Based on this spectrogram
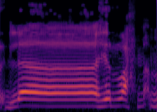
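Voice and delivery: الله held far too long on a high note; wrongly overstretched recitation. Shown as a demonstration. Teacher mocks a mistaken reading, الله overstretched. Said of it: "ما يصح يا أخي".

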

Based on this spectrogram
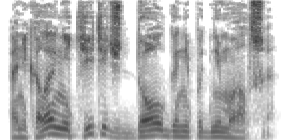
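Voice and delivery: plain reading voice

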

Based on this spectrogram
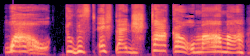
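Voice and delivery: high snowman voice, slightly pressed; a bit squeezed. A narrator's reading. Olaf squeezed in the monster's hug, slightly pressed. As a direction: talk while being hugged too tight. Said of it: "sagte Olaf etwas gepresst".

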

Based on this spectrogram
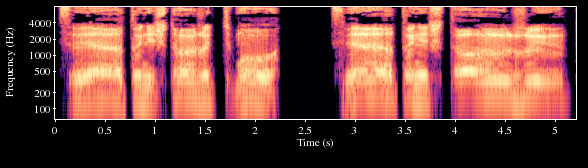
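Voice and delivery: high, very slow chant; entranced holy warrior's drawn-out mantra; dazed zealot. A narrator's reading. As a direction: intone it high, stretching each word. Old light warrior drones his mantra.

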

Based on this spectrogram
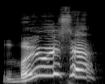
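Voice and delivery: high, loud, incredulous; appalled high-pitched questioning; shocked denial. Acted. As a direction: protest as if scandalised by the question. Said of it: "вирази різних ступенів потрясіння і жаху".

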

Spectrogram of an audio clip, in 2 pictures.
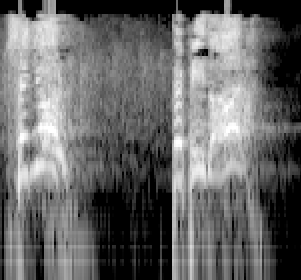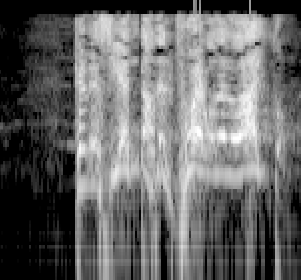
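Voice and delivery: a prophet crying out loud to God before the people; fervent prayer. Retold or imitated. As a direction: call down fire from heaven at full voice. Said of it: "Y entonces oró".

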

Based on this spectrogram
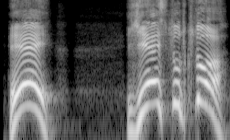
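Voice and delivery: loud high call into emptiness; shouting over wind. Acted. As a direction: shout out to the empty houses. Calling out again.

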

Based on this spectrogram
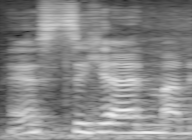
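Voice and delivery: usual speaking voice

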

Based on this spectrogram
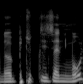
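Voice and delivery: usual speaking voice

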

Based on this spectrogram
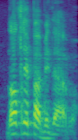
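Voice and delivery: men at the door warn the women off, hurried shout. A narrator's reading. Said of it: "d'une voix précipitée leur cria".

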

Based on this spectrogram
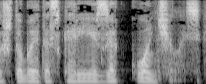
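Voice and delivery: ordinary delivery

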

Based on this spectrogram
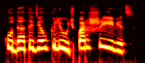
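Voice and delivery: high-pitched frantic scolding; exasperated, voice pitched right up; angry demand. A narrator's reading. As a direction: demand an answer from a naughty child. Furious mother questions son about key.

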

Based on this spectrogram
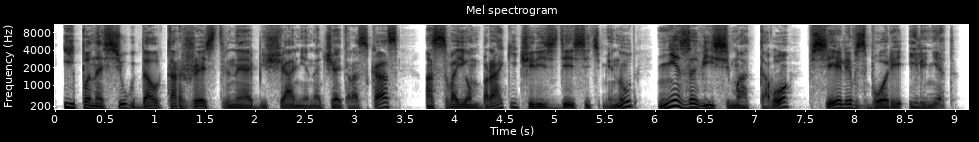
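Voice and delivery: usual speaking voice

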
